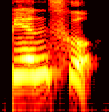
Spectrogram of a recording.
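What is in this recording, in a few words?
"鞭策", Mandarin Chinese; HSK; HSK6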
